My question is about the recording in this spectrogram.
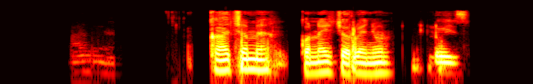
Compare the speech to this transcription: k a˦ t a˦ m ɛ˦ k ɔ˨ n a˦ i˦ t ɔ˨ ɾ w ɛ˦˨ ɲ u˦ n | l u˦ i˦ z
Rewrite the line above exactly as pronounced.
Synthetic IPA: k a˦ t͡ʃ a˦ m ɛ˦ k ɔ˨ n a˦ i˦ t͡ʃ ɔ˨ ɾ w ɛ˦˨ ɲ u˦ n | l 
